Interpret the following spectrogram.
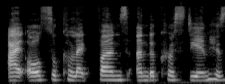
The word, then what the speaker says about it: Christien: part um but i also collect funds under christian his name is christine spelled with the e c-h-r-i-s-t-i-e-n christian keyless it's spelled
